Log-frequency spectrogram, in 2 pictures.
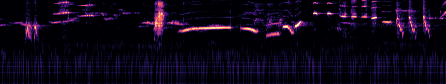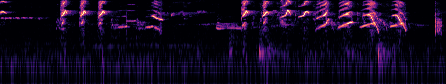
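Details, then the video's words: Blood-breasted flowerpecker lure song: a few sharp high notes and a short whistled phrase, then rapid clusters of thin descending chirps repeated in quick bursts. "pancingan tledekan gunung full isian"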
